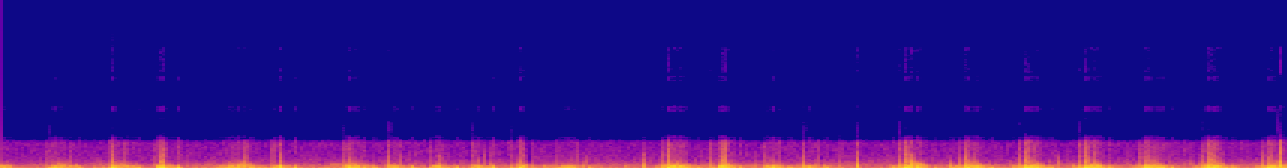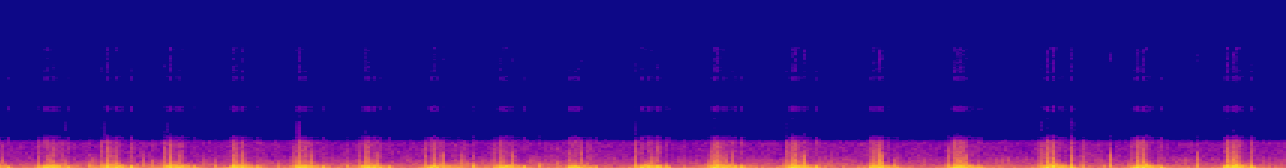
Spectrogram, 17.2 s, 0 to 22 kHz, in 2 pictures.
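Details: Heart sounds: steady, loud, low thumping heartbeat at about 70 to 75 beats a minute, with paired thuds on each beat.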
